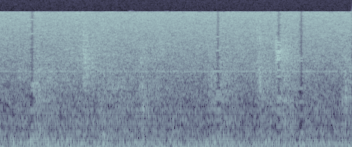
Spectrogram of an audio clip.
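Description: Quiet room tone with a few faint, irregularly spaced clicks.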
